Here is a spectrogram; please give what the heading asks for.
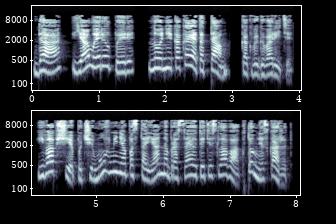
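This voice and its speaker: A woman voicing an odd, chatty young sorceress in an audiobook, breezy and quick to take offence. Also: on the high side, lively intonation, pitched above the performer's own voice. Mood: exasperated. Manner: breezy, indignant, talkative.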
